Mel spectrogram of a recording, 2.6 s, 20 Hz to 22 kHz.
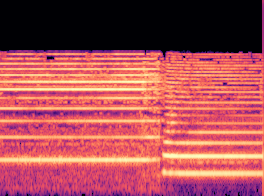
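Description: A train moving very slowly, at up to about 50 km/h, on a worn railway line toward Kuršumlija, Serbia, sounds a long, loud, steady horn blast that abruptly shifts to a lower chord partway through and holds. No one speaks.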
